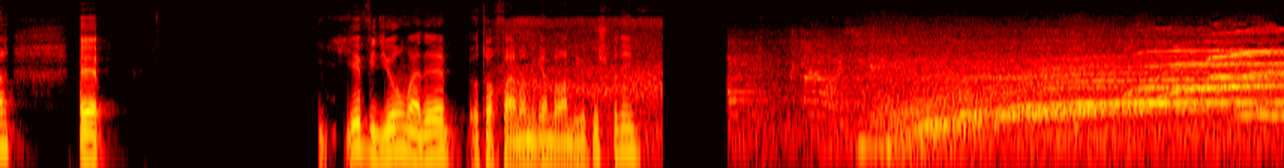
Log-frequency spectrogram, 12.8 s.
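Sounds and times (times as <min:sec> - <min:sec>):
speech: 0:00.0 - 0:01.1, 0:03.2 - 0:06.6
siren sounding from a mosque in Isfahan: 0:08.0 - 0:12.8.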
